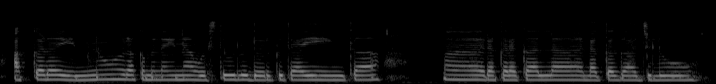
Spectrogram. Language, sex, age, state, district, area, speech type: Telugu, female, 18-30, Telangana, Suryapet, urban, spontaneous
